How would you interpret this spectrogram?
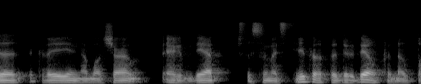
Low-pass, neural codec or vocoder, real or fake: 7.2 kHz; codec, 16 kHz, 0.5 kbps, FunCodec, trained on Chinese and English, 25 frames a second; fake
